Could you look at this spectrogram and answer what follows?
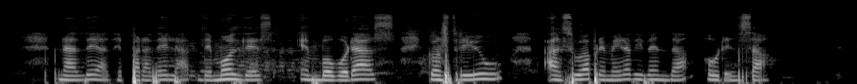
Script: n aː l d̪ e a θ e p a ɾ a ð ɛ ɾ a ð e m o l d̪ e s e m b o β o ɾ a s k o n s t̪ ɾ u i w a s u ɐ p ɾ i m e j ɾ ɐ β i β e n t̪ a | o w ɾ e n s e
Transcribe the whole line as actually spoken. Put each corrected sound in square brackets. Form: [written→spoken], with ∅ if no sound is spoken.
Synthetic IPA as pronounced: n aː l d̪ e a [θ→ð] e p a ɾ a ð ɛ [ɾ→l] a ð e m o l d̪ e s e m b o β o ɾ a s k o n s t̪ ɾ u i w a s u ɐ p ɾ i m e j ɾ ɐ β i β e n [t̪→d̪] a | o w ɾ e n s [e→a]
